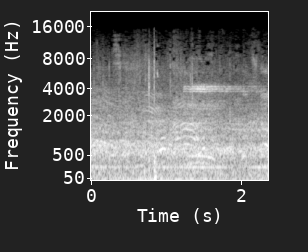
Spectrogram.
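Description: Echoing hubbub of spectators' voices in a large indoor sports hall, with one sharp thud about a second in and a faint, distant whistle blowing in the second half.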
